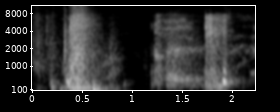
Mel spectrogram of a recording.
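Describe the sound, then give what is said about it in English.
A loud sneeze, caused by dust in a tunnel, bursts out, followed after a short pause by a second, slightly softer sneeze with a sharp expulsive finish. “Bless you.”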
